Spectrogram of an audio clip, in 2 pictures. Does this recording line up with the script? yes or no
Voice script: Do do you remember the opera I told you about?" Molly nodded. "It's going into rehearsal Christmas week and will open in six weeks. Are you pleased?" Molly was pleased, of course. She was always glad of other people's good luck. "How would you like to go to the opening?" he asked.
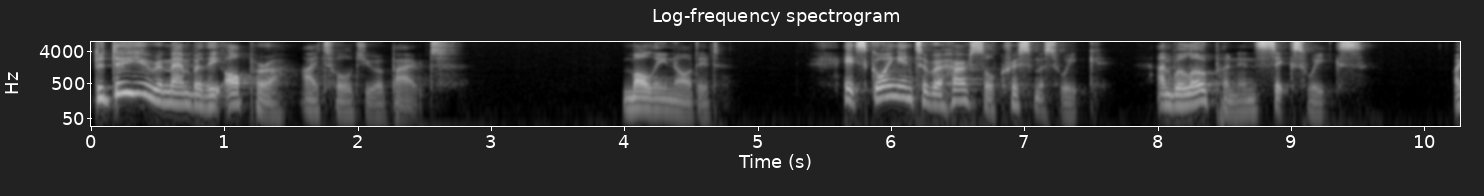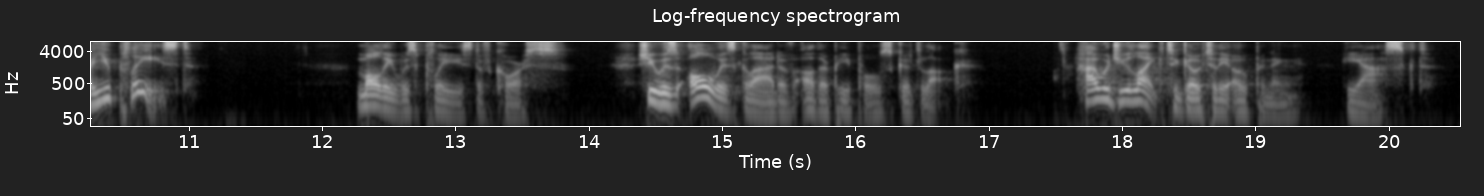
yes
